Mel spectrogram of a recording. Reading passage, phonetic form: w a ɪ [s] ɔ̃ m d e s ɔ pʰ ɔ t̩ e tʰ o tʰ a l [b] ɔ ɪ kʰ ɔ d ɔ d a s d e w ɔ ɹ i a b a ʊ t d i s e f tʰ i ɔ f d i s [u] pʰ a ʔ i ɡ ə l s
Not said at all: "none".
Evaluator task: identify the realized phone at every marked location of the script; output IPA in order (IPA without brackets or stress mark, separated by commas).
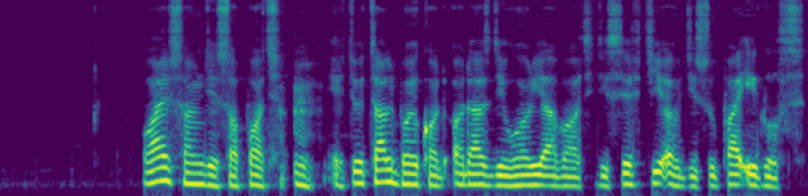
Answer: s, b, u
